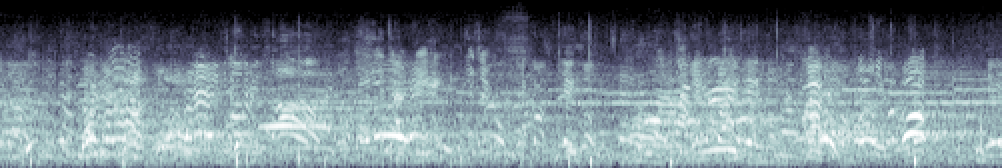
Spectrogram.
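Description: Several voices of football players and spectators shouting and calling at once, overlapping throughout, with a few short sharp knocks among them.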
